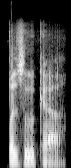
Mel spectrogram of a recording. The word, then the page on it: bazooka: American English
